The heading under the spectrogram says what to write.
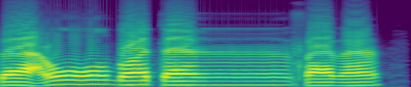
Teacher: Yaitu apabila ada fathatain, kasrotain atau dia tanwin istilahnya bertemu dengan huruf fa, maka ini kita namakan dengan bacaan ikhfa. Cara membacanya adalah menyamarkan suara tanwinnya kepada huruf fa.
